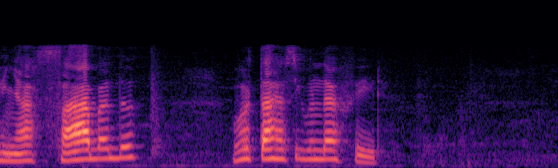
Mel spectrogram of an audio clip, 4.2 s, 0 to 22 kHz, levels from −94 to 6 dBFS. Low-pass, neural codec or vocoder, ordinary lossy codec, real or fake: 7.2 kHz; none; none; real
